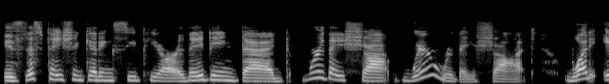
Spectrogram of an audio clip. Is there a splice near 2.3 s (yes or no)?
no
